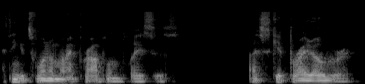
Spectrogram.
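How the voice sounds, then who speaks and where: Really deep husky guy doing gentle poem reading and guided meditation, lots of pauses. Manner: gentle, unhurried instruction with long pauses. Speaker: guided meditation leader and poetry reader.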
